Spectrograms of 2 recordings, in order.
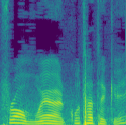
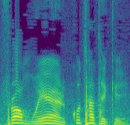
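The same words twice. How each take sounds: The two takes are said the same way.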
